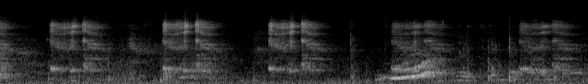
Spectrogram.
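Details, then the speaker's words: Simulated paramedic training scenario: an acted 4-year-old girl with a runny nose and a cough that began a few hours ago gives a run of four harsh coughs with a rising breath, imitating the paroxysmal cough of whooping cough (pertussis). "i believe she's having like a whooping cough and we cannot you know give her anything out of that"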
